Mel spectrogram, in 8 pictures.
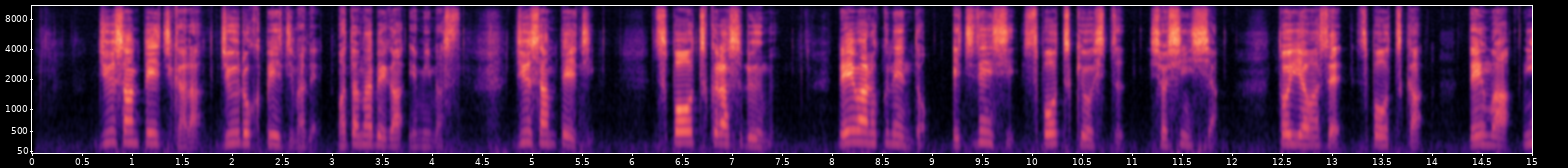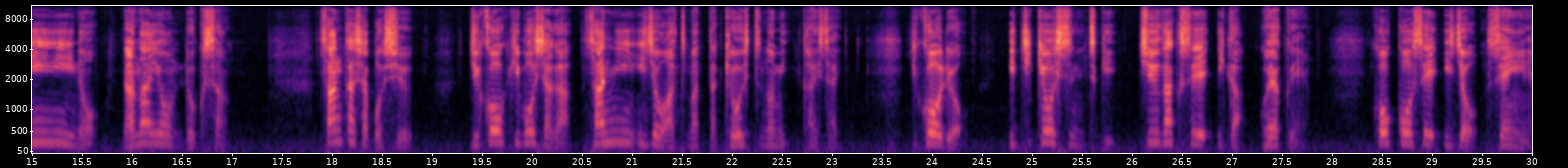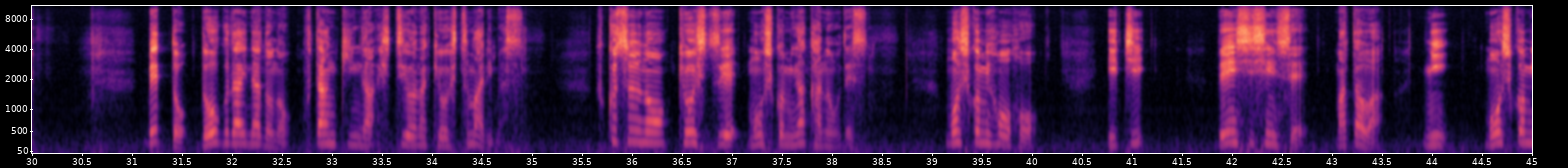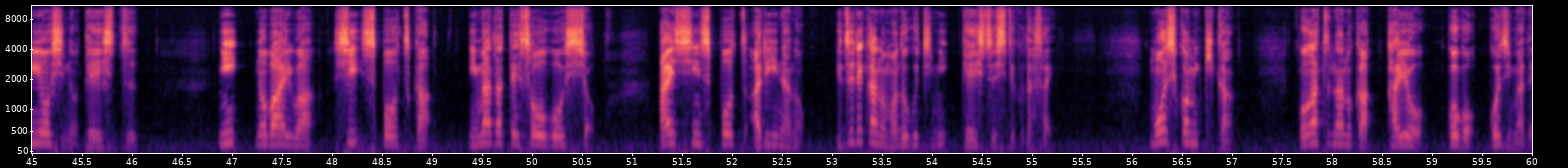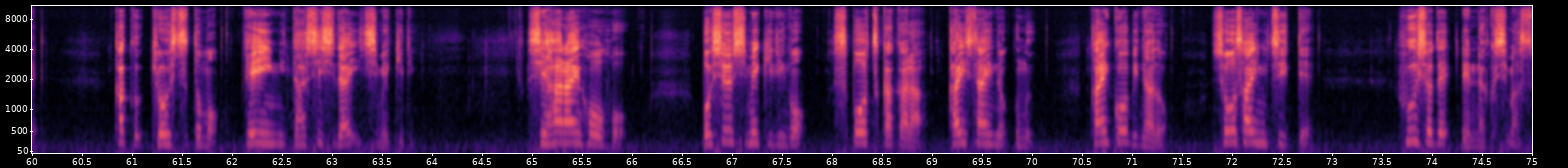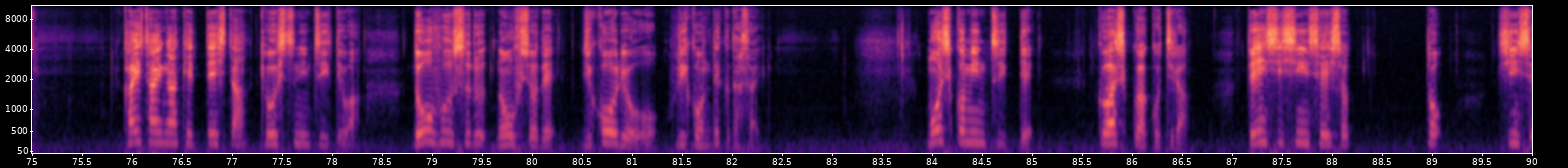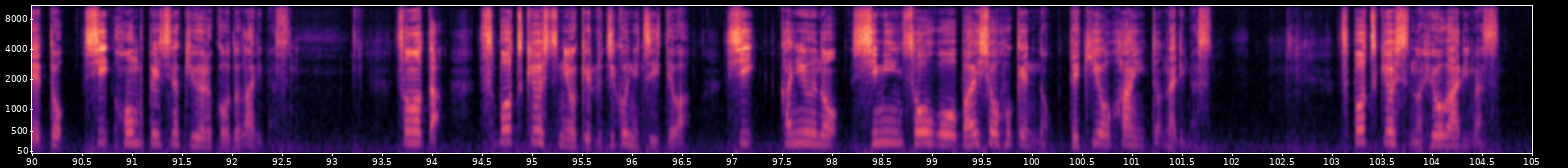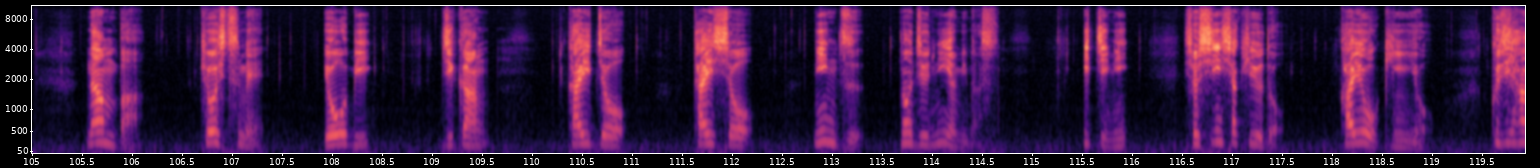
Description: ※越前市広報の音訳は音訳ボランティア「きくの会」の皆さんのご協力のもと配信しています。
